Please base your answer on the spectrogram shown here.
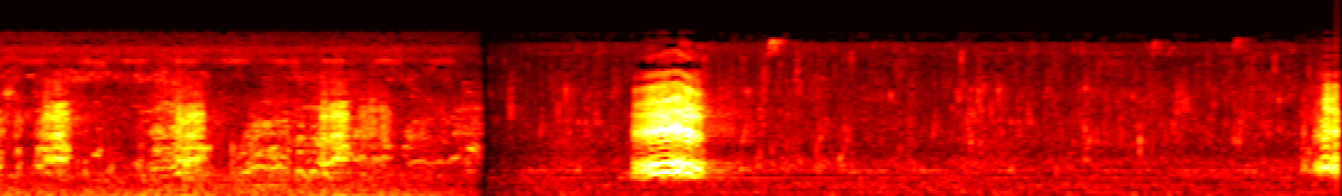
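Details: Scarlet ibis calls: several softer grating notes at first, then after a cut a single loud, harsh honk stands out, followed by quiet with a faint steady hum.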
